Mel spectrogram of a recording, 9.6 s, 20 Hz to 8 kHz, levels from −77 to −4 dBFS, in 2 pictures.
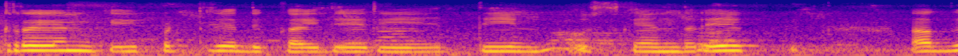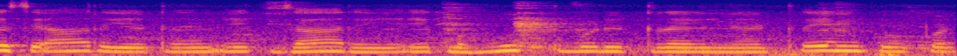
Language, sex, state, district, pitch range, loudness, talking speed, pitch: Hindi, female, Rajasthan, Bikaner, 185-210 Hz, -18 LUFS, 180 wpm, 195 Hz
